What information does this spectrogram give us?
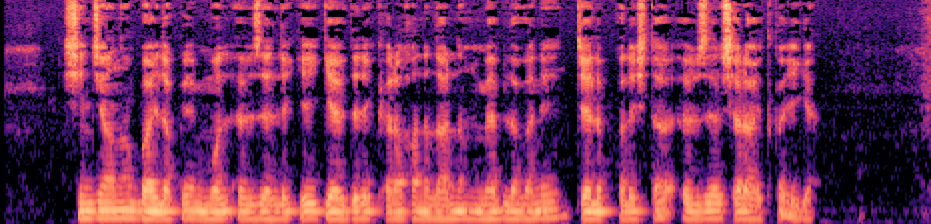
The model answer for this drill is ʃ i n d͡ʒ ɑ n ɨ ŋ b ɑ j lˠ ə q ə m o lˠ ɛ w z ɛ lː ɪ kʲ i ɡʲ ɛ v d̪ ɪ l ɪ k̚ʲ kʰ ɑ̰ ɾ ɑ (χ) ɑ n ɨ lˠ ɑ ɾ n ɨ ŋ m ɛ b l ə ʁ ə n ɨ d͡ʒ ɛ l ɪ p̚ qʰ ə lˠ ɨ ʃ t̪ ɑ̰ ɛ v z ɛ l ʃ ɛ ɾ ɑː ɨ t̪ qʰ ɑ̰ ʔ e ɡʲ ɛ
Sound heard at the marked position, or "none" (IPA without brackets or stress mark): χ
